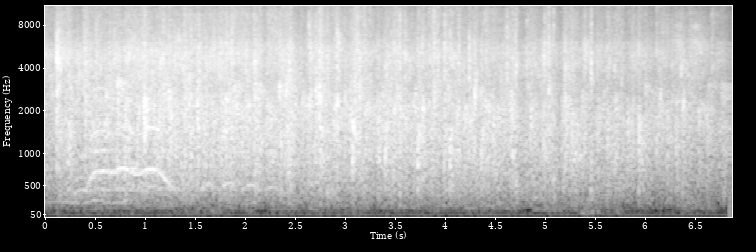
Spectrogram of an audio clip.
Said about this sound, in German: Deswegen einen herzlichen Applaus an alle Lehrer, wo sich so hingegeben haben.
